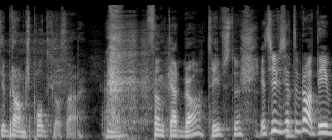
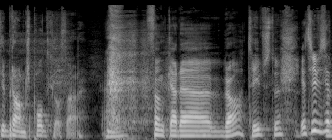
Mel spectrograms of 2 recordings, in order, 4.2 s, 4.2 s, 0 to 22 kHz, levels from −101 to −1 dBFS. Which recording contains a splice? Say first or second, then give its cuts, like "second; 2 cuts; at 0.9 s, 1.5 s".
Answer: first; 1 cut; at 2.2 s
